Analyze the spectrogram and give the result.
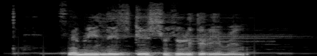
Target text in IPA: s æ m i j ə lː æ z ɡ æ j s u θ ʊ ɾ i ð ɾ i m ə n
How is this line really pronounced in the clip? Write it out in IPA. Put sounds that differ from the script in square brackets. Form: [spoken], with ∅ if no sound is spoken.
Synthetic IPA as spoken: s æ m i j ə lː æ z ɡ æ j s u θ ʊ ɾ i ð ɾ i m ə n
